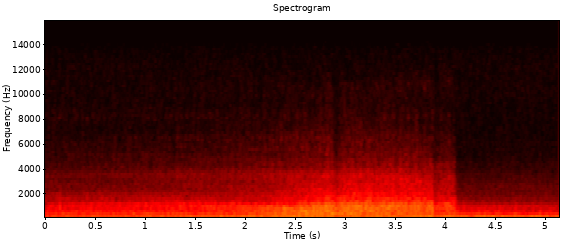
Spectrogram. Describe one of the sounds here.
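Tyres crunch over gravel, loudest as the truck passes.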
